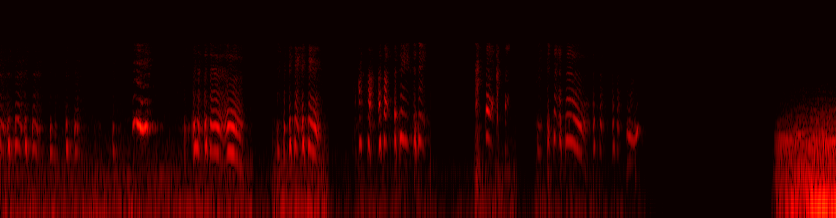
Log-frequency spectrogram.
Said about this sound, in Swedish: Det finns ingenting som låter härligare än barnskratt. Bebisar som skrattar. Om det inte är klockan ett på natten och man är ensam hemma.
